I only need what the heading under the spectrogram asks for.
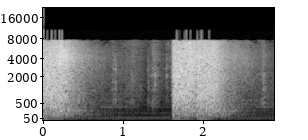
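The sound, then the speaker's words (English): Two loud gunshots fired into a cave in an old-time radio drama, each a sharp blast with a long rumbling decay, the second coming after a quieter gap. “Throw a few slugs in first and let's see what happens.”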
